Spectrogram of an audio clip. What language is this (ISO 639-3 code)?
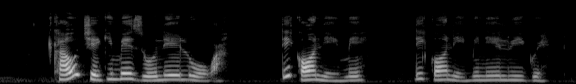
ibo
